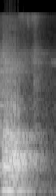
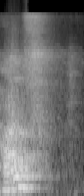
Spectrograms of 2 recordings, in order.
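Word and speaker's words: half: হচ্ছে হাফ কাফ এটা হালফ কালফ এরকম না এটা হচ্ছে হাফ হাফ কাফ তারপর চলে যাব ভয়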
